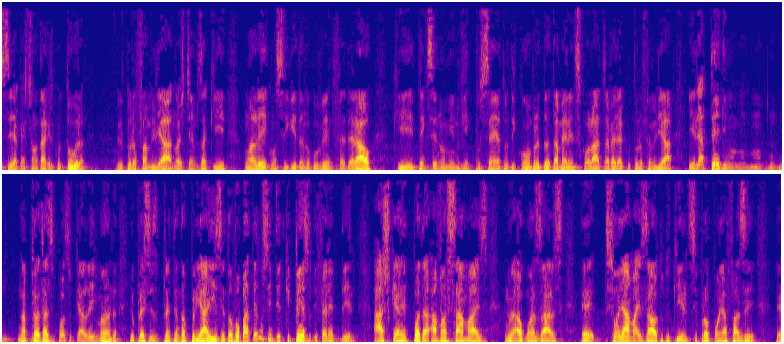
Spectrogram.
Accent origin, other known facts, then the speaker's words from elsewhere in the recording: Afogados da Ingazeira, Pernambuco, Brazil; moved away as an adult; also born or lived in Recife; Saí aos 18 anos de Afogado em Gazeira, numa situação extremamente adversa, saí inclusive sem falar com meu pai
